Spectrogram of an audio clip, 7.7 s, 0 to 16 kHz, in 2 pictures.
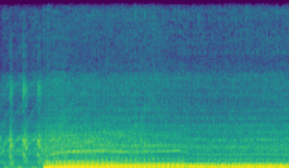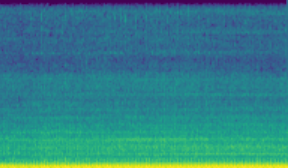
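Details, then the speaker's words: Triumph Thruxton 900 fitted with exhaust wrap and EMGO pipes: catches on the starter, blips up, then settles into a steady, even twin idle with a clean, mellow exhaust note; normal exhaust sound. "much quieter all that sounds so much better"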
